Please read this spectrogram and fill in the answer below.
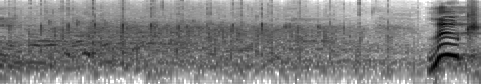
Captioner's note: audience cheering and applauding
